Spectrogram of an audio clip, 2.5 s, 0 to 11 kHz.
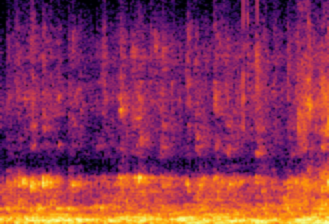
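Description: A 1969 Chevrolet C10 shop truck with new exhaust idles steadily, a low rumbling engine with a light rattle, heard at moderate distance without talk.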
